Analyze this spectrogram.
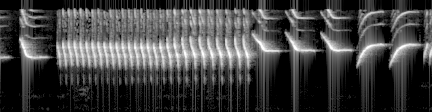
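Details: Canary in strong mating-stimulation song: a sliding whistle, then a dense two-second rolling trill, followed by a series of looping rising and falling whistled notes.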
